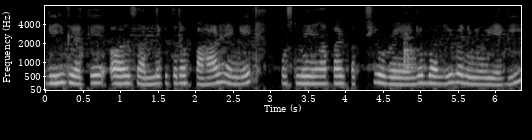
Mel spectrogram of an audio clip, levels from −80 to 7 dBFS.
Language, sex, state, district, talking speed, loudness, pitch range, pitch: Hindi, female, Andhra Pradesh, Chittoor, 285 wpm, -24 LUFS, 245-275 Hz, 260 Hz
